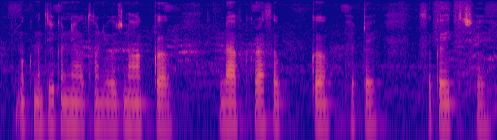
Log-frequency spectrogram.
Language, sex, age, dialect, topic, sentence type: Maithili, male, 18-24, Southern/Standard, banking, question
